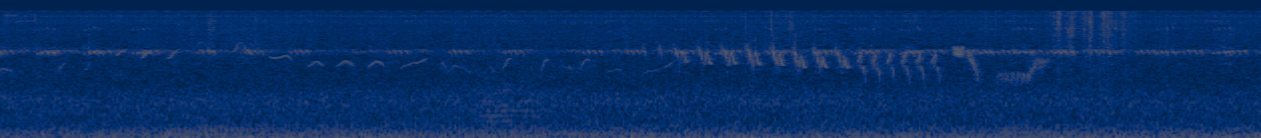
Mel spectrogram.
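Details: Field cricket keeps up a continuous high pulsed trill as he cleans his steps. Other birds chirp and warble nearby, fairly prominent over a low background rumble.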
